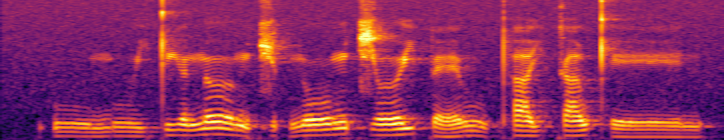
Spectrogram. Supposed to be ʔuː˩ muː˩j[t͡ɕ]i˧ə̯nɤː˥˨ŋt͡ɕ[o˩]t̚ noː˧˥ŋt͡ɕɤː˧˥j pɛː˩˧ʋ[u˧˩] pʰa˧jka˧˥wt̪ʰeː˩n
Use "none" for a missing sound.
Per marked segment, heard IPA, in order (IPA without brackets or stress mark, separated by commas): t̪, o˧˩, u˧˩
